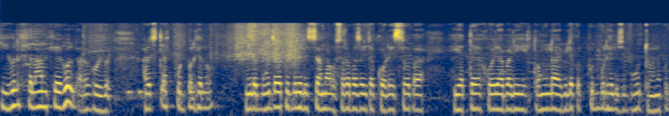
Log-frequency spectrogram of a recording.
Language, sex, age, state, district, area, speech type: Assamese, male, 30-45, Assam, Darrang, rural, spontaneous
